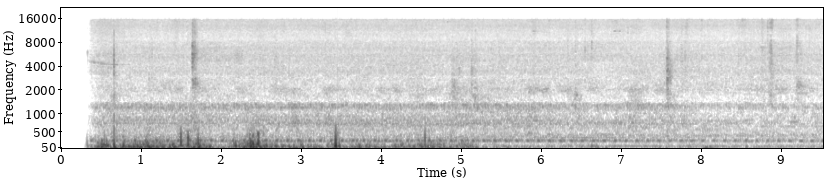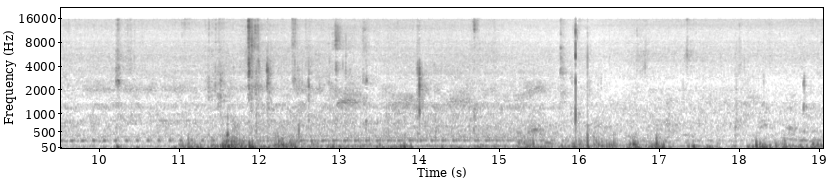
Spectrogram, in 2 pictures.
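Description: Outdoor street ambience of a waiting crowd: indistinct voices over a steady, engine-like hum that stops about fifteen seconds in, with low rumbling thumps near the start and again in the second half.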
